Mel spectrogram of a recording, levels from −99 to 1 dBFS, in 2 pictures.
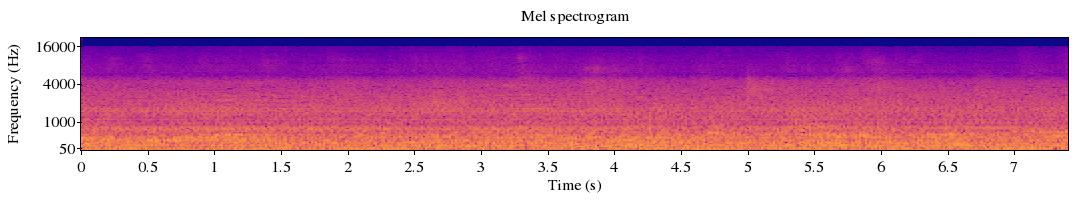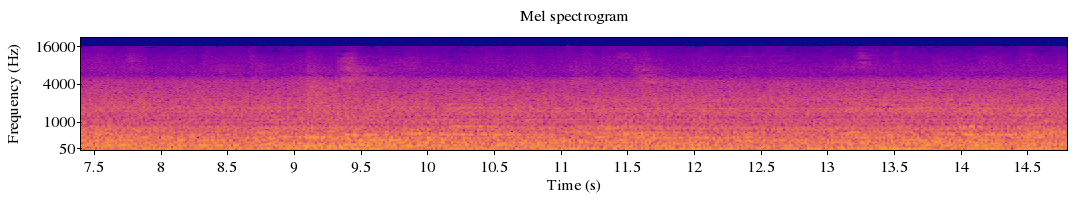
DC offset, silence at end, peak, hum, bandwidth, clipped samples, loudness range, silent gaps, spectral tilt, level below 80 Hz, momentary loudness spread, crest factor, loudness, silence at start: under 0.1%; 0 s; -8 dBFS; none; 16.5 kHz; under 0.1%; 1 LU; none; -6.5 dB/octave; -30 dBFS; 3 LU; 14 dB; -23 LUFS; 0 s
